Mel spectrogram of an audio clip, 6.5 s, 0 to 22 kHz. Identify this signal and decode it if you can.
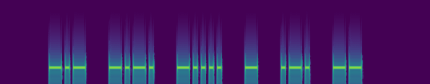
Morse code, heard as a keyed tone, about 20 wpm, spaced as for 15 wpm, 700 Hz. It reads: KC6TRM
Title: 238 Lesson 38g - Letter q - Call Signs 20wpm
